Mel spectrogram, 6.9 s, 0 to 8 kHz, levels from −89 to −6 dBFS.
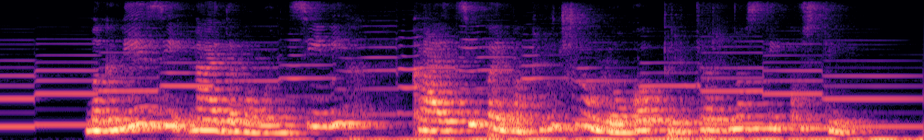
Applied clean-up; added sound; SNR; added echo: none; Wind instrument, woodwind instrument; 18 dB; reverberation time 1.0 s.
